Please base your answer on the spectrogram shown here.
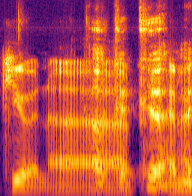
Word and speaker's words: Cuan: book balala i'm going to pronounce it it's pronounced q and ah corrected you but uh don't worry about it's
